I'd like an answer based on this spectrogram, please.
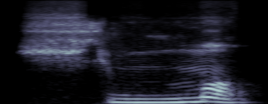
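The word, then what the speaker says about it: שמו: So the root of the word is Shem, but the pronunciation is dictated by this, that shewa, the two dots going down, which means don't say the segol, the chataf segol, don't say it, just say Shmo.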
